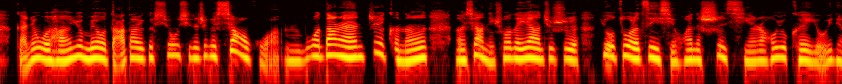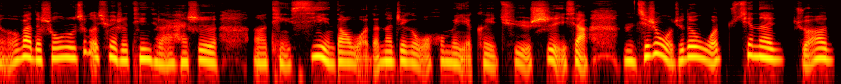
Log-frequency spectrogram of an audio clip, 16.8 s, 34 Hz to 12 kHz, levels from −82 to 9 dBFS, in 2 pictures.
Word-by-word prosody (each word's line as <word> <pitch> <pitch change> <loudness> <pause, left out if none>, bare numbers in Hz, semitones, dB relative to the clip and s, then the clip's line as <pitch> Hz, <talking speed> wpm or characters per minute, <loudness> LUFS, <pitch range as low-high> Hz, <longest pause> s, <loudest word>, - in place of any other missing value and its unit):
感 - - -3
觉 205 - +2
我 200 -4 +4
好 175 -1 +2
像 185 +4 +3
又 240 +2 +2
没 210 +1 +5
有 215 -2 +5
达 - - -1
到 225 -1 +1
一 210 - +1
个 225 - -2
休 270 +4 -4
息 240 - -7
的 220 - 0
这 250 - -4
个 245 - 0
效 285 -1 +3
果， 165 -7 -9 0.2
不 210 - -7
过 255 0 +3
当 275 +2 +5
然， 235 -1 +5
这 295 +4 -2
可 200 - -4
能， 190 +5 +4 0.3
呃， 190 0 +2
像 260 +1 +1
你 165 - -3
说 215 +6 -1
的 210 - +4
一 - - +4
样， 215 -2 +5
就 210 - -4
是 195 -2 0 0.2
又 - - +1
做 240 +1 +2
了 205 - +8
自 225 +4 -2
己 215 - +5
喜 170 -4 -3
欢 190 +4 -2
的 190 - 0
事 235 +5 0
情， 170 -3 -5
然 180 0 -1
后 210 - -1
又 225 - +2
可 190 -2 -1
以 175 - +1
有 160 +1 -4
一 - - -2
点 175 -3 -4
额 175 - -5
外 240 +2 +4
的 195 - +1
收 215 +3 -1
入， 225 -1 +2
这 335 - -4
个 - - -2
确 230 -3 0
实 180 -2 -1
听 200 +3 0
起 175 - -5
来 150 0 -3
还 160 +2 -3
是， 165 -1 0 0.3
呃， 150 -2 -3
挺 145 -2 -7
吸 245 - -3
引 200 -9 +3
到 160 +1 +1
我 - - -5
的， - - -6
那 170 +1 0
这 175 +1 -1
个 150 -3 -2
我 - - -6
后 170 - -9
面 155 -3 -2
也 - - -6
可 150 - -7
以 125 - -6
去 - - -7
试 - - +2
一 - - -6
下。 - - 0 0.3
嗯， 175 -1 -2
其 245 - +2
实 300 - +3
我 240 -10 +1
觉 180 - -3
得 240 +2 +5
我 185 -9 +1
主 195 - -18
现 265 -2 -3
在 225 -4 +4 0.2
主 - - -7
要， 210 +1 +2
200 Hz, 355 characters per minute, -23 LUFS, 175-230 Hz, 0.3 s, 了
